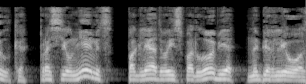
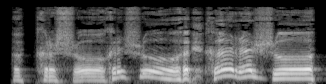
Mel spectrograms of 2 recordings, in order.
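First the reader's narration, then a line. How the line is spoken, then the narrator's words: Falsely affectionate muttering. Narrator (Russian): фальшиво-ласково бормотал Берлиоз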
